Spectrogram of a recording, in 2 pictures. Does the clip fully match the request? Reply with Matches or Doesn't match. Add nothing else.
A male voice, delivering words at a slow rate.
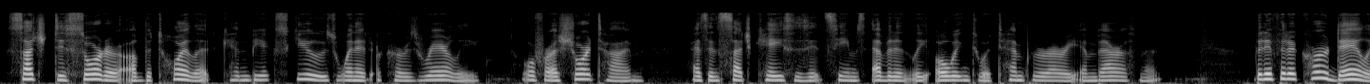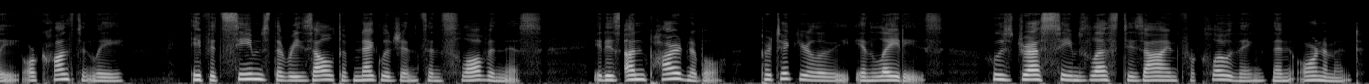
Doesn't match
